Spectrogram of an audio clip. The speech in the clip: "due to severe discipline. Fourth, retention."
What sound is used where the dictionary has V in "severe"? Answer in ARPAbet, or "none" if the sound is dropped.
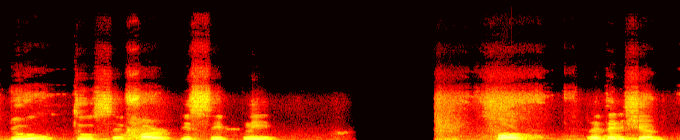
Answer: F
